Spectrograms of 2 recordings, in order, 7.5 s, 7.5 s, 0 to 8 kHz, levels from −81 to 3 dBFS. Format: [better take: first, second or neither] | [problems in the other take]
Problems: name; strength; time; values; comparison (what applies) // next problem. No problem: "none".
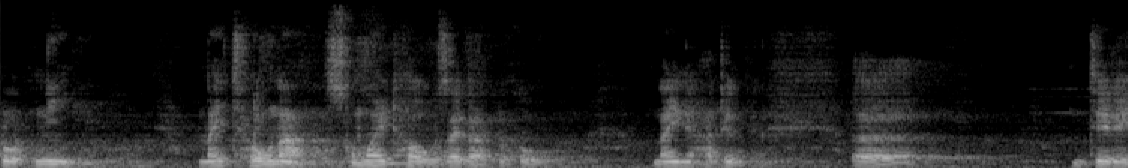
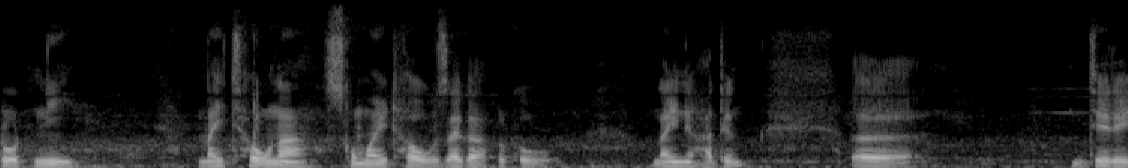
second | room echo; dies away in 2.2 s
